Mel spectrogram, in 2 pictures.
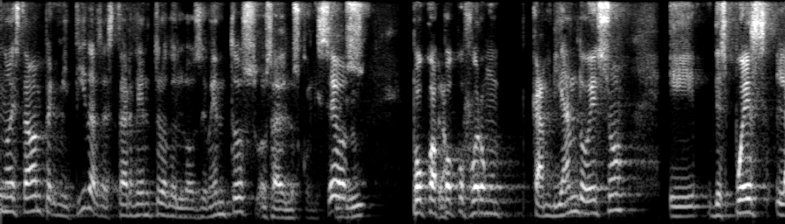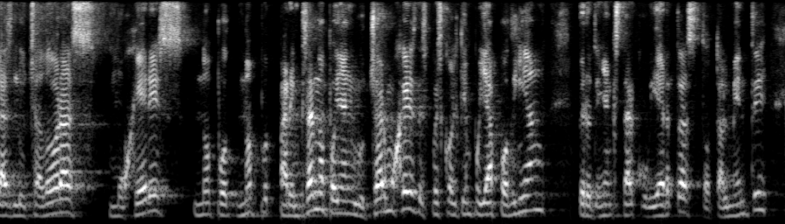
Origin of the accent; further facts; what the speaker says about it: Ecuador; Ecuador, por ser nuestro país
